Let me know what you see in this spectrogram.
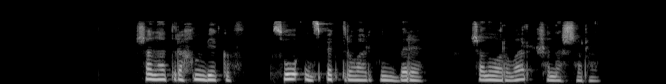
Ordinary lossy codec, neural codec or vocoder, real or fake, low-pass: none; none; real; none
